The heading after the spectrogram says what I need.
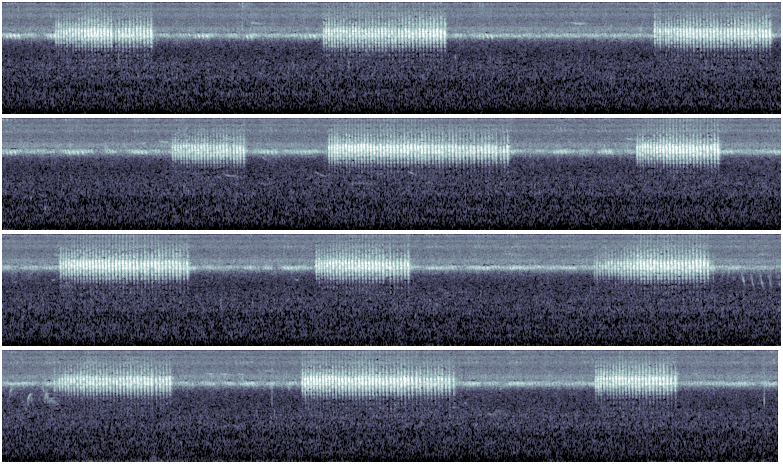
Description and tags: sound of the cicada in nature
Sound of the cicada singing, mixed with other sounds of nature.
